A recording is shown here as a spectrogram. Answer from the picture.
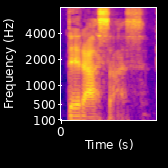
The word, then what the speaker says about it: Terrazas: And to help me address this hard saying, I am joined by my faithful friend, Adam Terrazas. How are you, bro? – Good. And you pronounced that perfectly.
